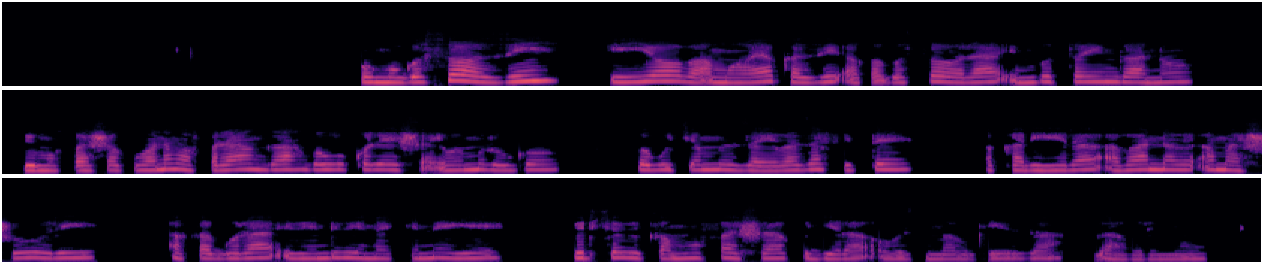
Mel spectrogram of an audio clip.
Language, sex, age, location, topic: Kinyarwanda, female, 18-24, Musanze, agriculture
